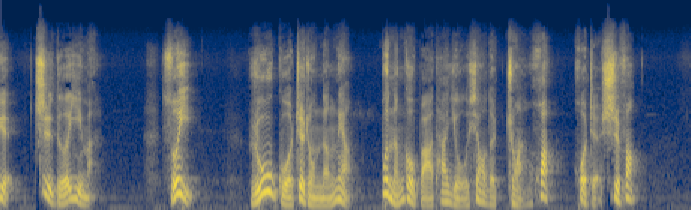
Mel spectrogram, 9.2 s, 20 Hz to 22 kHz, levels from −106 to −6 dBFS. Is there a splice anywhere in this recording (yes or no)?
yes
